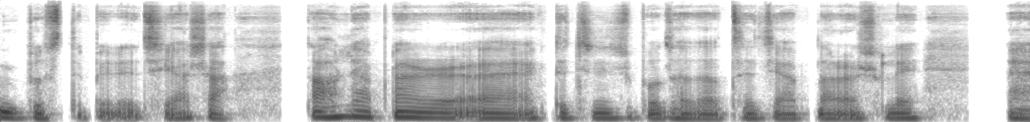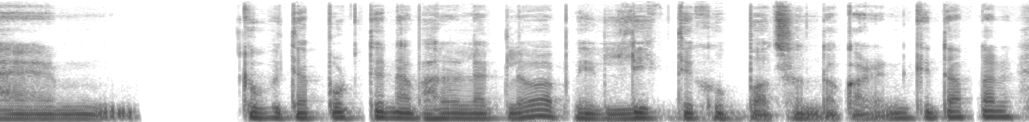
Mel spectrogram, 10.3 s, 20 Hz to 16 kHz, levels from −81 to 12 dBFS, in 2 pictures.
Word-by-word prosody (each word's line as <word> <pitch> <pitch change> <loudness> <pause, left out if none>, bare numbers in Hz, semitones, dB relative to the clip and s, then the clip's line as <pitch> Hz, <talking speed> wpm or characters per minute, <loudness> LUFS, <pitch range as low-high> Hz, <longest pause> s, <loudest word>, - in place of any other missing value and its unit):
বুঝতে 100 -1 +3
পেরেছি - - +1
আচ্ছা। - - +1 0.4
তাহলে 130 +2 +3
আপনার 125 0 +3 0.6
একটা 110 0 -4
জিনিস 105 -1 0
বোঝা 95 +1 0
যাচ্ছে 95 +2 +1
যে - - -2
আপনার 95 0 -3
আসলে 105 +1 0 0.5
অ্যাম 95 -2 0 0.9
কবিতা 110 -1 +2
পড়তে 120 +1 +1
না - - +5
ভালো 105 +2 +1
লাগলেও 105 +5 0
আপনি 110 -3 -3 0.2
লিখতে 110 0 +2
খুব 105 - -1
পছন্দ - - +2 0.2
করেন। - - -3
কিন্তু 115 +2 -1
আপনার 130 +1 +1
105 Hz, 145 wpm, -23 LUFS, 100-120 Hz, 0.9 s, না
